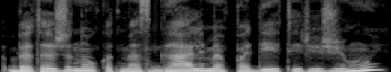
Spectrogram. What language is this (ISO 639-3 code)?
lit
